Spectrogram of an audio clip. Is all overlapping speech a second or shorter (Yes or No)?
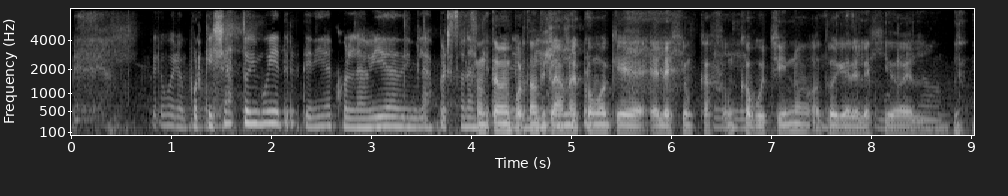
No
